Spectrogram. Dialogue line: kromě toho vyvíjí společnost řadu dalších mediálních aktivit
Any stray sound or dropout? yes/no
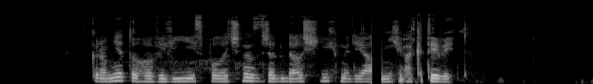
yes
